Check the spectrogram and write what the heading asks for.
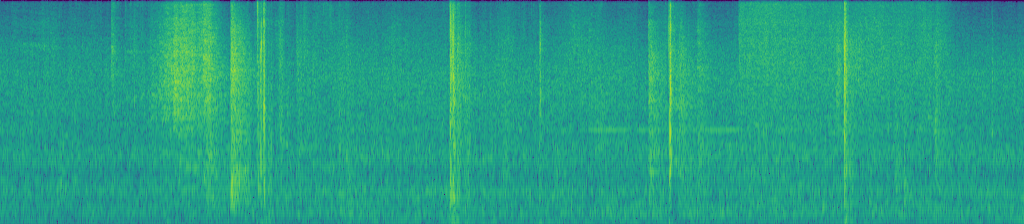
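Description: Raw pork belly being cut and handled on a plastic cutting board: about five sharp, spaced-out knocks and taps of knife and meat on the board, and a brief rustle about two seconds in, over a steady kitchen hum.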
